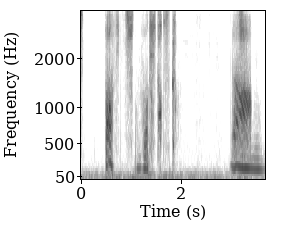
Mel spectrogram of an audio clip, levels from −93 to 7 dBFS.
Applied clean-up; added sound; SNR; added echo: neural diffusion model UNIVERSE++.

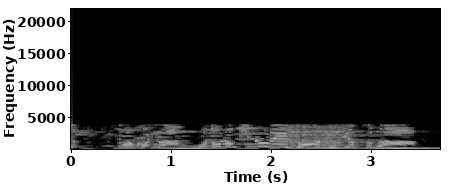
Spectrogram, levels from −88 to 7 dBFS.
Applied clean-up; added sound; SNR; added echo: classical method Wiener filter.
